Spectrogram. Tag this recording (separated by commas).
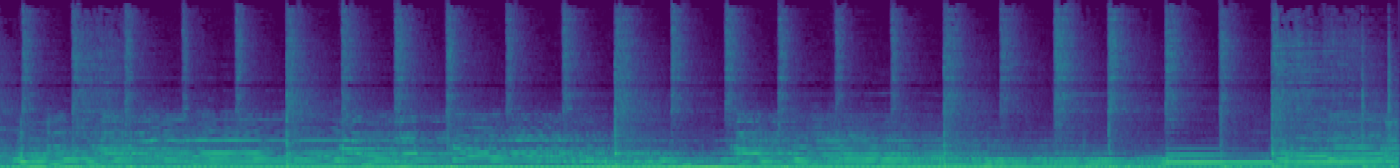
Music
